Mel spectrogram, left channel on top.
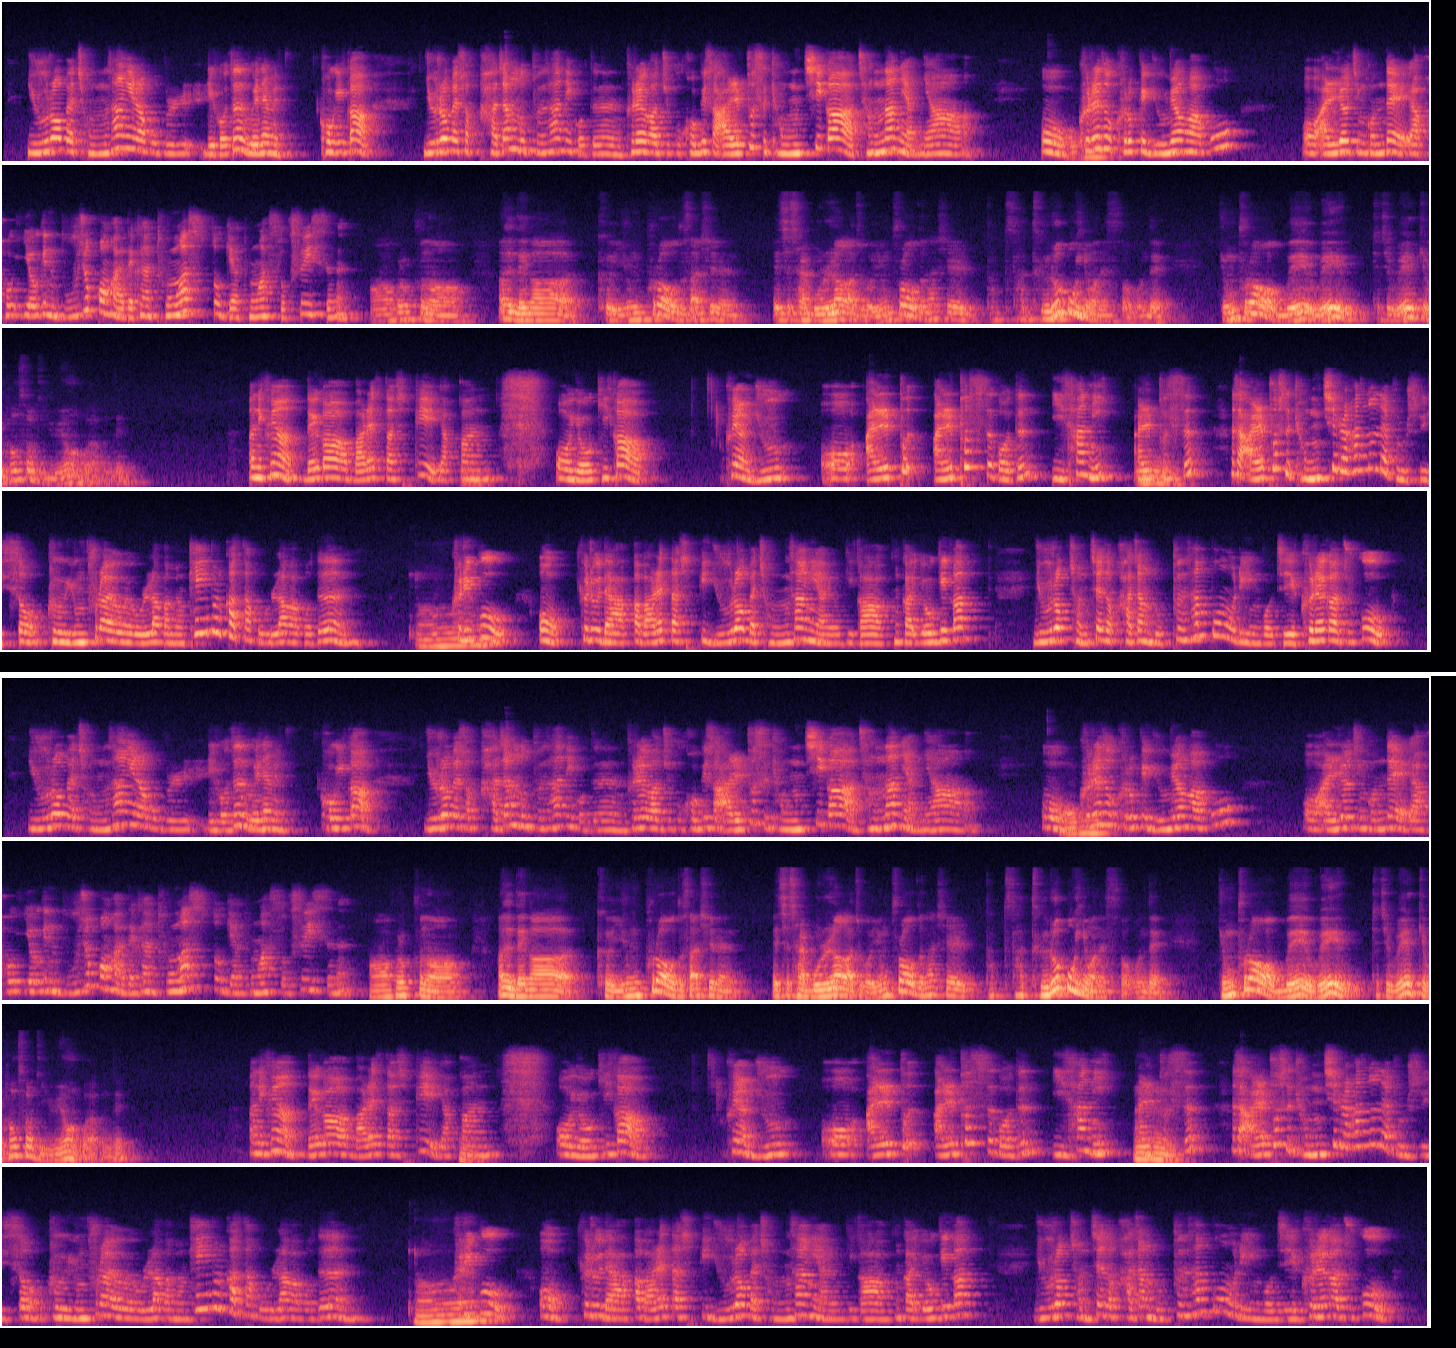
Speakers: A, on the left; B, on the right.
A: 유럽의 정상이라고 불리거든? 왜냐면 거기가 유럽에서 가장 높은 산이거든. 그래가지고 거기서 알프스 경치가 장난이 아니야. 어,
B: 오,
A: 그래서 그렇게 유명하고, 어, 알려진 건데, 야, 거, 여기는 무조건 가야 돼. 그냥 동화 속이야, 동화 속, 스위스는.
B: 아, 그렇구나. 아, 근데 내가 그 융프라우드 사실은 진짜 잘 몰라가지고 융프라우드 사실 다, 다 들어보기만 했어. 근데 융프라우가 왜, 왜, 대체 왜 이렇게 한국 사람한테 유명한 거야, 근데?
A: 아니, 그냥 내가 말했다시피, 약간,
B: 응,
A: 어, 여기가 그냥 유, 어, 알프, 알프스거든? 이 산이? 알프스?
B: 응, 응.
A: 그래서 알프스 경치를 한눈에 볼 수 있어. 그 융프라요에 올라가면 케이블카 타고 올라가거든.
B: 아,
A: 그리고, 어, 그리고 내가 아까 말했다시피 유럽의 정상이야, 여기가. 그러니까 여기가 유럽 전체에서 가장 높은 산봉우리인 거지. 그래가지고,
